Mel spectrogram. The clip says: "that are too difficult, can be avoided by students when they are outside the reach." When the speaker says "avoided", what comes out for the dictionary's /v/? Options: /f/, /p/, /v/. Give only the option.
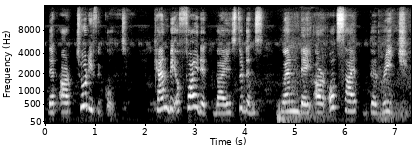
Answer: /f/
